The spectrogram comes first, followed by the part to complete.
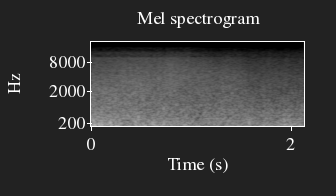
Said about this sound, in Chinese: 雷声轰响，波浪在愤怒的飞沫中呼叫，跟狂风争鸣。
